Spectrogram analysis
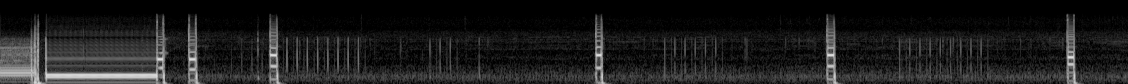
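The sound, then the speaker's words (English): A telephone register sender dials 93 and a seven-digit number: a steady tone opens, then loud sharp switching clicks punctuate faint rapid pulse trains of outpulsed digits. “The register sender will dial 93 plus the 7-digit number, which in this case is my own.”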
